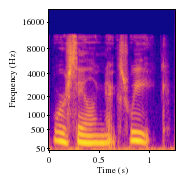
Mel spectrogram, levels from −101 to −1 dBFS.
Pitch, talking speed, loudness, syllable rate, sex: 190 Hz, 190 wpm, -15 LUFS, 5.2 syllables/s, female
